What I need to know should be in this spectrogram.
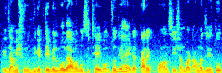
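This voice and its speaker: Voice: medium pitch, fast talker, darkish tone, a little hiss or hum, poor audio. A teacher with a Bangladeshi Bengali accent talks through IELTS speaking tips in a casual online lesson. The delivery is chatty, with frequent check-ins with the listeners, and English exam terms are dropped in along the way. The teacher sometimes stops mid-thought to correct an earlier point. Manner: mixes English terms into its explanations.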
